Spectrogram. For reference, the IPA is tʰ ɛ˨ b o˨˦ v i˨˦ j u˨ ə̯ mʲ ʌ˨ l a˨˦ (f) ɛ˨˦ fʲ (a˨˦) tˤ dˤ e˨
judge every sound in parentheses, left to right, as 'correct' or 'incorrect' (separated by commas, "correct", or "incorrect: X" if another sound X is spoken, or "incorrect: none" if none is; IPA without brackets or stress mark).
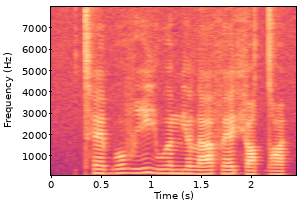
correct, correct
